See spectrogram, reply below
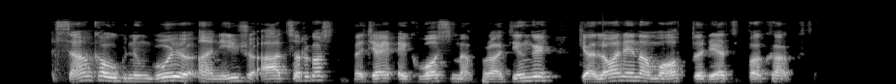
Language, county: Lithuanian, Kaunas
